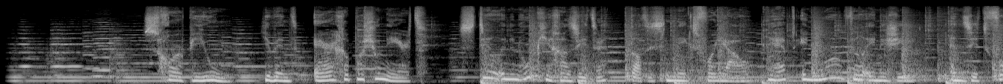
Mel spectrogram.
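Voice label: Dutch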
